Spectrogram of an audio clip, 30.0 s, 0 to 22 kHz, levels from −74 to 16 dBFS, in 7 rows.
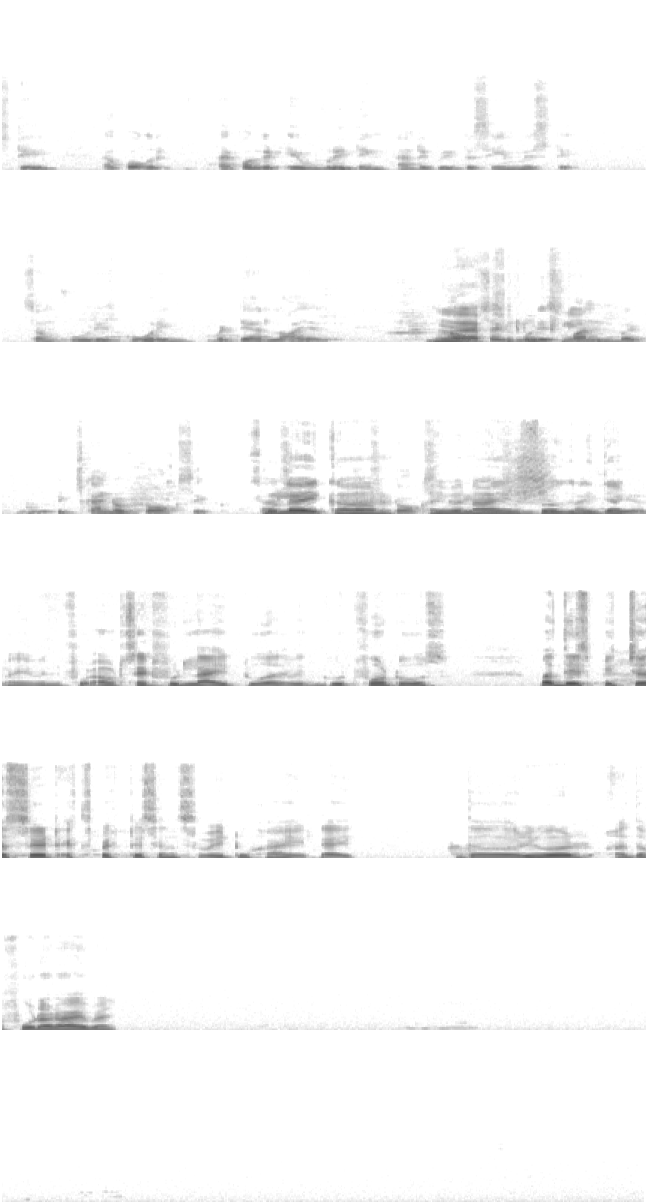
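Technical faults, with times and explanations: No technical faults audible anywhere in the speech recording.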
